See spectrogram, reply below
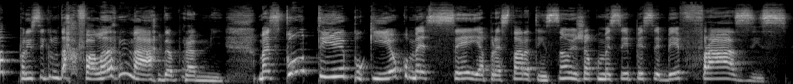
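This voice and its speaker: A woman's voice: high voice, sharp tone. A Brazilian woman vlogger giving casual motivational advice in an encouraging, conversational, emphatic way, with a Brazilian accent. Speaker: vlogger giving language-learning tips.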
